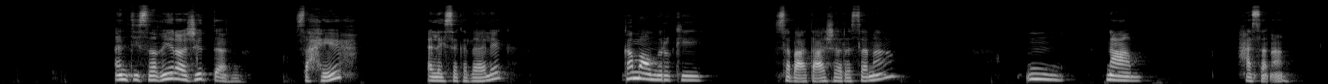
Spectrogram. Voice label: Voice, arabic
